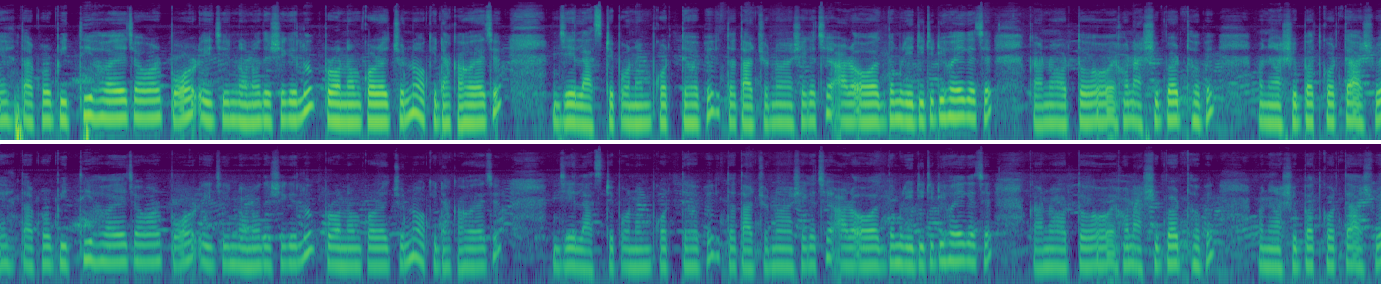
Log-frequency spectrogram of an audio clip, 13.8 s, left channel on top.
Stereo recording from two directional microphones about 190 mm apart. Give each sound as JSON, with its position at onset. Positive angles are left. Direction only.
{"t": 0.0, "sound": "speech", "side_deg": 25}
